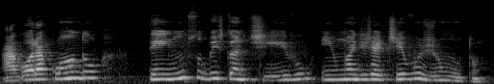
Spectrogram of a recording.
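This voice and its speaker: A woman's voice: on the high side, measured pace. A woman teaching an online grammar lesson, patiently spelling out examples and checking in with her students often.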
